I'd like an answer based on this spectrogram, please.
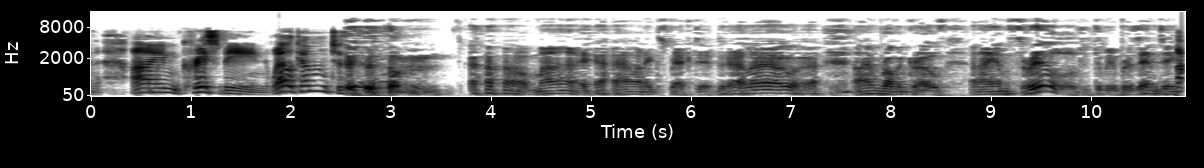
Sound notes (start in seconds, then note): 2.5 coughs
